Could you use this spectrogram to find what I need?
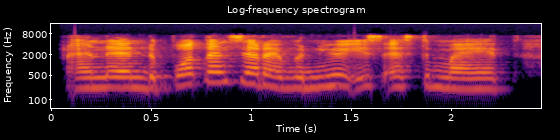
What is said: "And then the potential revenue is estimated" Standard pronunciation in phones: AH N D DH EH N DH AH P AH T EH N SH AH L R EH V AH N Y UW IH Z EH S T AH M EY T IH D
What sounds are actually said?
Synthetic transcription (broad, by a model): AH N D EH N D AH P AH T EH N S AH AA R EH V AH N Y UW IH S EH S T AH M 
